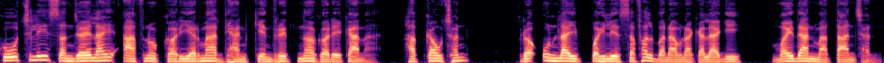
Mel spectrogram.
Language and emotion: Nepali, neutral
